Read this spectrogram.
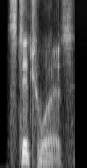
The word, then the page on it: stitchwort: British English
